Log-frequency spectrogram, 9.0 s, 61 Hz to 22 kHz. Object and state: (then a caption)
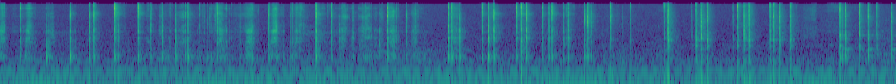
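Plastic shower gel bottle. Long painted nails tap rapidly on a medium clear plastic bottle full of orange shower gel, giving about 35 short, sharp, bright clicks with almost no ring. The taps come in quick irregular bursts over a quiet, steady low hum.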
